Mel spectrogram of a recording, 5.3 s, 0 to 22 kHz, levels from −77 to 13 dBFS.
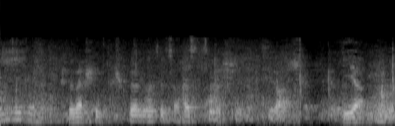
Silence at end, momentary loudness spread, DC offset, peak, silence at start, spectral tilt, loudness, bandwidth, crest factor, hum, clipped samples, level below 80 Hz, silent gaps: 0 s; 12 LU; under 0.1%; -8 dBFS; 0 s; -6.5 dB/octave; -26 LUFS; 7.8 kHz; 18 dB; none; under 0.1%; -62 dBFS; none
